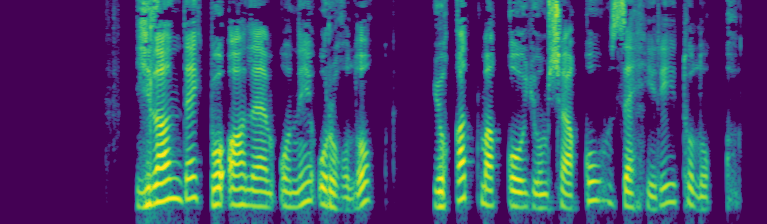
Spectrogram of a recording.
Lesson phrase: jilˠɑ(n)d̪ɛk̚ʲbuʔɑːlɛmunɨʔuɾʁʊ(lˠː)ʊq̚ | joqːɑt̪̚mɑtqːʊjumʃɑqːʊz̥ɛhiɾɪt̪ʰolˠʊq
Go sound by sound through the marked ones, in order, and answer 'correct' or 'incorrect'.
correct, incorrect: lˠ

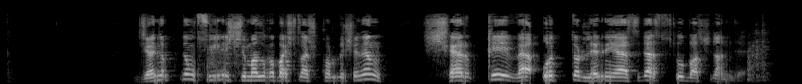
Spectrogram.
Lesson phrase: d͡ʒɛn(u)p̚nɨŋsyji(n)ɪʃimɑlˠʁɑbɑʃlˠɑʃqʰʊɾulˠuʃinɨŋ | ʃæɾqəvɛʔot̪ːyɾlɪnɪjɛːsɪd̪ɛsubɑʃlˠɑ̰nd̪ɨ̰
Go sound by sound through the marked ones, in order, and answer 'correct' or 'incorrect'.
correct, correct

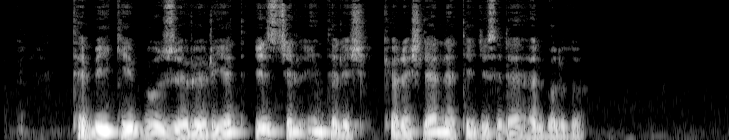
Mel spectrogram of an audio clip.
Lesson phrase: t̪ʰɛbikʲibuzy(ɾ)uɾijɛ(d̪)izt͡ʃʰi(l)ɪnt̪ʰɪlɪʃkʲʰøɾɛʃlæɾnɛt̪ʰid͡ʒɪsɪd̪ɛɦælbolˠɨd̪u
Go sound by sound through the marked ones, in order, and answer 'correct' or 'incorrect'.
correct, incorrect: t̪, correct

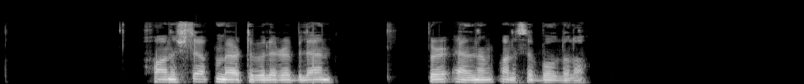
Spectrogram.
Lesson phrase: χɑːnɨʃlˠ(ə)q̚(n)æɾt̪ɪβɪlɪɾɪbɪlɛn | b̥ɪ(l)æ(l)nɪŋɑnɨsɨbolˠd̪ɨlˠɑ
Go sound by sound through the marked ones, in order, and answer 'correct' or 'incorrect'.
correct, incorrect: m, incorrect: ɾ, correct

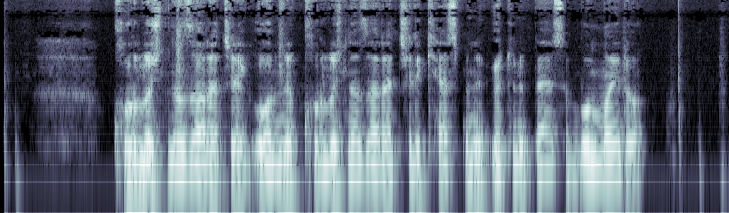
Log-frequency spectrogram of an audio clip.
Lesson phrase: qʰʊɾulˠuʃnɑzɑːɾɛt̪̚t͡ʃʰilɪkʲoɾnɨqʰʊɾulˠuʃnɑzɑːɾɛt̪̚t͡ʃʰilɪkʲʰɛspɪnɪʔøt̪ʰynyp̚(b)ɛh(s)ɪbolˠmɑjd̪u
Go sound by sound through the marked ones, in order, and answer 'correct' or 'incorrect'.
correct, correct

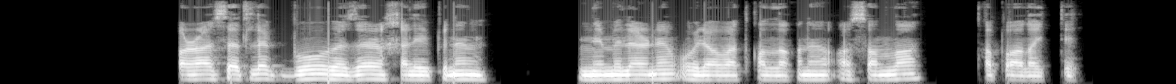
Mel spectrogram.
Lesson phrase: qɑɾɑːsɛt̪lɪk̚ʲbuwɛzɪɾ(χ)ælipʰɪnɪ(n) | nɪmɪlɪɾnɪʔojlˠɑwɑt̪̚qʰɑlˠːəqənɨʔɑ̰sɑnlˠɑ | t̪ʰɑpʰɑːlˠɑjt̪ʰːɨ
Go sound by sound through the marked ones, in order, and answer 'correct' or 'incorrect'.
correct, incorrect: ŋ

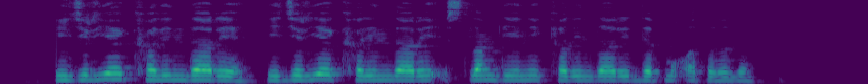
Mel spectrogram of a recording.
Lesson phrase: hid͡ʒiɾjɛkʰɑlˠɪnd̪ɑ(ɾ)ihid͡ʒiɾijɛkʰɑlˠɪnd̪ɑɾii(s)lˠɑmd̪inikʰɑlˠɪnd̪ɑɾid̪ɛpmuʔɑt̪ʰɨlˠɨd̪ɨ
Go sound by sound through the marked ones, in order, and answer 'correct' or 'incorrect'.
correct, correct

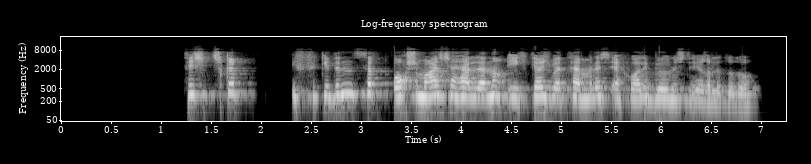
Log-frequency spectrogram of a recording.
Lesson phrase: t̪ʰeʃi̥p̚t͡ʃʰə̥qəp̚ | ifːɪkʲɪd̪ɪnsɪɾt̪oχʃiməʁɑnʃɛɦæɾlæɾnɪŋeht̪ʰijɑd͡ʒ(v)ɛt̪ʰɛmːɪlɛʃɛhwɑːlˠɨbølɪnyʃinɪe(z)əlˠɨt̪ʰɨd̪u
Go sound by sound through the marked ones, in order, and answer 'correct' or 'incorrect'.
correct, incorrect: ʁ

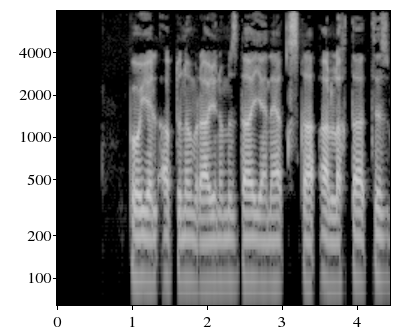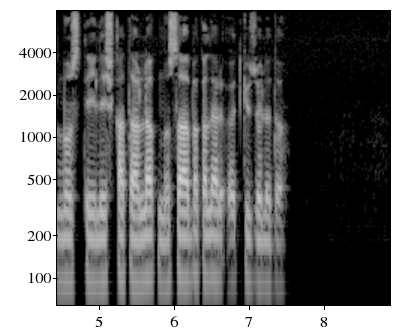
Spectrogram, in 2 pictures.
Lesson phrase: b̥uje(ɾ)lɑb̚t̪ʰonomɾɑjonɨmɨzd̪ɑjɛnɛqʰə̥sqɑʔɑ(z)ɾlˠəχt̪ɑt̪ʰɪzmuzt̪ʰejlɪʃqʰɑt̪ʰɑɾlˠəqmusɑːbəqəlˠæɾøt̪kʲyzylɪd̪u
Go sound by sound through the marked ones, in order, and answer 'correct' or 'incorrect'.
incorrect: none, incorrect: none

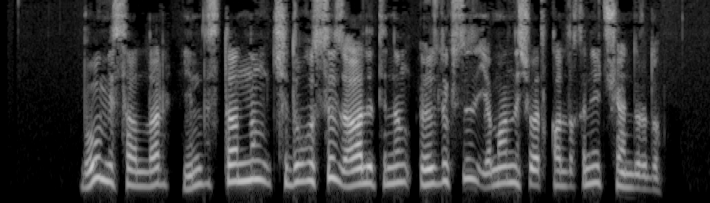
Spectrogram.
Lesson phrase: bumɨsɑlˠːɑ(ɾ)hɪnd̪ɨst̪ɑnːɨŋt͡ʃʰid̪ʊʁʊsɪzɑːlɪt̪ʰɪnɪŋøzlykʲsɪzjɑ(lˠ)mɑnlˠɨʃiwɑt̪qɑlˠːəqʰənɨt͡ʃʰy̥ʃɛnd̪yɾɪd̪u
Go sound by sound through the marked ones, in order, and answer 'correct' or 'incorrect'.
correct, incorrect: none

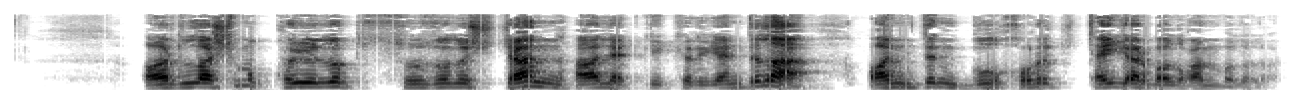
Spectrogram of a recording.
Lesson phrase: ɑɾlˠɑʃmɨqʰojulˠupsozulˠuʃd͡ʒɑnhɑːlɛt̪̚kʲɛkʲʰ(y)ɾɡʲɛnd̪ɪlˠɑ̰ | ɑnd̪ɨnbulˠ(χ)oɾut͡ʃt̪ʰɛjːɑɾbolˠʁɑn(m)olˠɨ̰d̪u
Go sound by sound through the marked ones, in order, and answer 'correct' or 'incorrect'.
incorrect: i, correct, incorrect: b

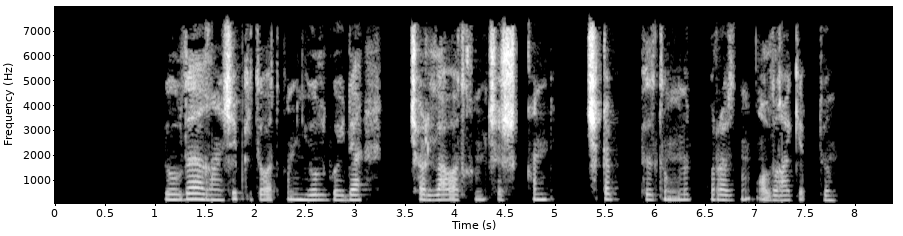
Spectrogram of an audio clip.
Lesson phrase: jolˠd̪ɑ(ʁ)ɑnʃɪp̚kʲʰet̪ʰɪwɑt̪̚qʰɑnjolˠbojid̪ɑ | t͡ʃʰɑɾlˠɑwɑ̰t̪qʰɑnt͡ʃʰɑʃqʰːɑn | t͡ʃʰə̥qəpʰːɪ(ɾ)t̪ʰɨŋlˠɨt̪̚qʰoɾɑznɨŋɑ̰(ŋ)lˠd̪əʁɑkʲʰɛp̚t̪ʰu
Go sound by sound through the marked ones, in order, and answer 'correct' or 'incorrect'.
correct, incorrect: l, incorrect: none

